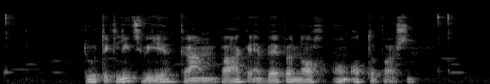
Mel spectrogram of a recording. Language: Western Frisian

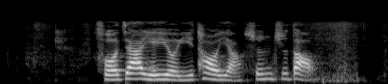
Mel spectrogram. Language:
Chinese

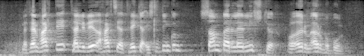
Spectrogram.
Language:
Icelandic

